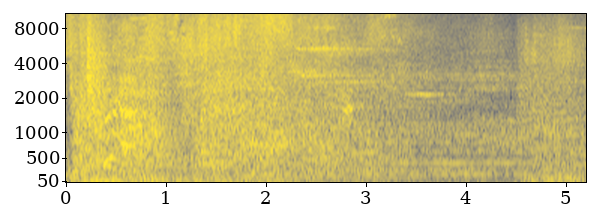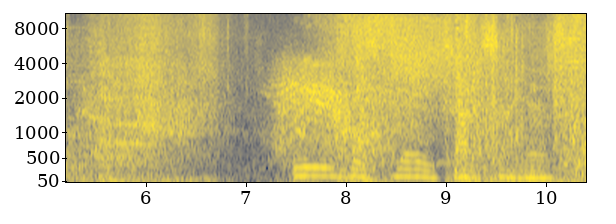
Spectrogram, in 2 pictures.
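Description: Magic spells whoosh and burst during a battle.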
